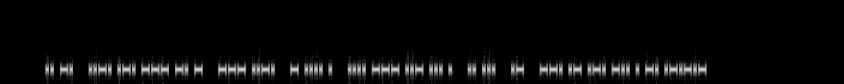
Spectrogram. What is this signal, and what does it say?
Morse code, heard as a keyed tone, about 50 wpm, 700 Hz. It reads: IN FRONT OF THE HOUSE IS A GARDEN.
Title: Sentences from Top 1000 Words - Review Part 4 - 50wpm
